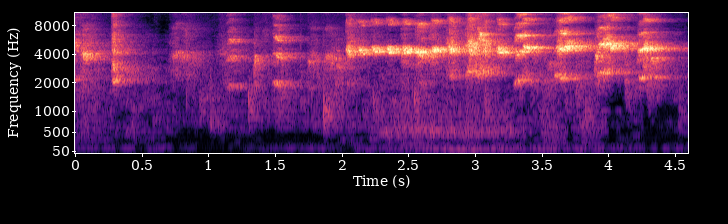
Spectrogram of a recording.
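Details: Cockatiel chirping in quick, fairly regular repeated notes, about three per second, building into a sustained run of bright, high whistled chirps during the second half.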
